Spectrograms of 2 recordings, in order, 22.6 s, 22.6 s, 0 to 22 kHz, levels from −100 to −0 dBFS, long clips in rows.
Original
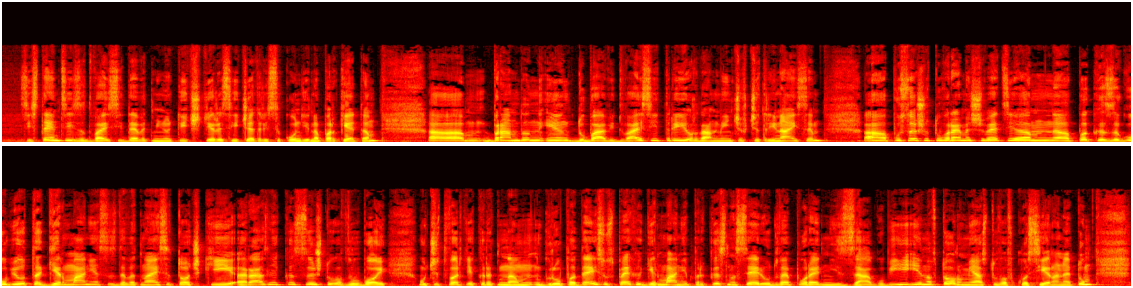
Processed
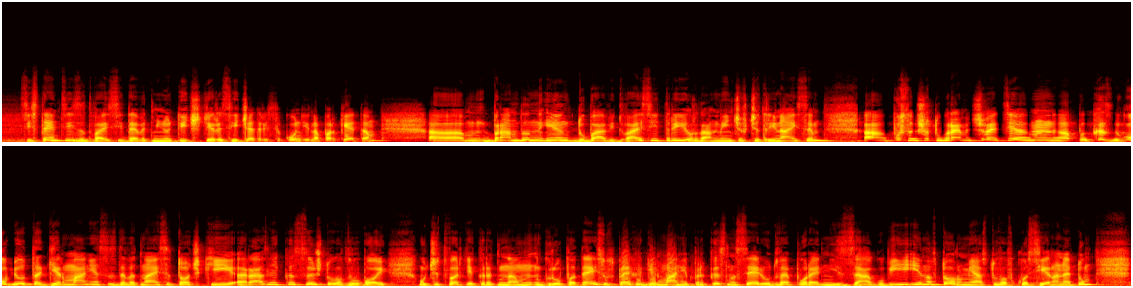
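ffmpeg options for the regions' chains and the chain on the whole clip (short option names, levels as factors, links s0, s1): -filter_complex "[0:a]asettb=1/sr,asplit=3[s0][s1][s2];[s0]atrim=end=2.454[s3];[s1]atrim=start=2.45:end=4.32,asetpts=PTS-STARTPTS,afade=t=in:d=0.004:c=qsin,afade=t=out:st=1.866:d=0.004:c=qsin,highpass=680,lowpass=3600,aemphasis=mode=reproduction:type=bsi[s4];[s2]atrim=start=4.316[s5];[s3][s4]acrossfade=d=0.004:c1=hsin:c2=qsin[s6];[s6][s5]acrossfade=d=0.004:c1=qsin:c2=hsin,asettb=1/sr,asplit=3[s7][s8][s9];[s7]atrim=end=8.554[s10];[s8]atrim=start=8.55:end=11.42,asetpts=PTS-STARTPTS,afade=t=in:d=0.004:c=qsin,afade=t=out:st=2.866:d=0.004:c=qsin,acrossover=split=430[s11][s12];[s11]aeval=exprs='val(0)*(1-1/2+1/2*cos(2*PI*3.5*n/s))':c=same[s13];[s12]aeval=exprs='val(0)*(1-1/2-1/2*cos(2*PI*3.5*n/s))':c=same[s14];[s13][s14]amix=inputs=2:normalize=0,highpass=f=190:p=1,equalizer=f=2100:w=0.47:g=12[s15];[s9]atrim=start=11.416[s16];[s10][s15]acrossfade=d=0.004:c1=hsin:c2=qsin[s17];[s17][s16]acrossfade=d=0.004:c1=qsin:c2=hsin,asettb=1/sr,asplit=3[s18][s19][s20];[s18]atrim=end=17.314[s21];[s19]atrim=start=17.31:end=18.35,asetpts=PTS-STARTPTS,afade=t=in:d=0.004:c=qsin,afade=t=out:st=1.036:d=0.004:c=qsin,acrossover=split=4500[s22][s23];[s23]acompressor=threshold=0.00355:ratio=4:attack=1:release=60[s24];[s22][s24]amix=inputs=2:normalize=0,asoftclip=type=hard:threshold=0.0708[s25];[s20]atrim=start=18.346[s26];[s21][s25]acrossfade=d=0.004:c1=hsin:c2=qsin[s27];[s27][s26]acrossfade=d=0.004:c1=qsin:c2=hsin,lowpass=f=4000:w=0.5412,lowpass=f=4000:w=1.3066,bandreject=f=60:t=h:w=6,bandreject=f=120:t=h:w=6,bandreject=f=180:t=h:w=6,bandreject=f=240:t=h:w=6,acompressor=threshold=0.0562:ratio=6,volume=1.68"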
